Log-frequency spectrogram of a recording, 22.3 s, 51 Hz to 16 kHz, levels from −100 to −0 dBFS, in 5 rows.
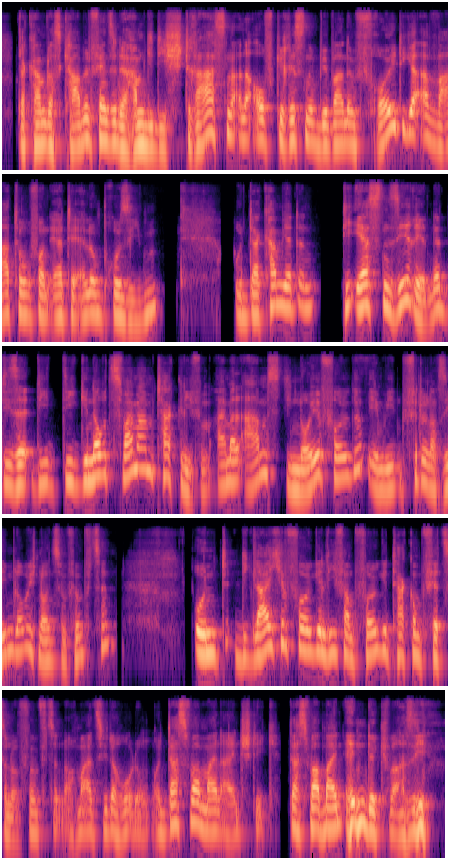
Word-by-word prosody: Da - - 0
kam 125 0 +2
das 120 0 +1
Kabelfernsehen. 135 +2 +2
Da 110 - +4
haben 125 +3 +5
die 115 - +1
die 110 -1 -3
Straßen 155 - +2
alle 145 0 -1
aufgerissen 145 0 +1
und 130 -3 -2
wir 125 0 +1
waren 130 0 +2
in 125 - +1
freudiger 200 - +2
Erwartung 135 -2 -1
von 130 -1 -2
RTL 130 +1 -2
und 135 -2 -1
Pro7. 125 +4 -2 0.8
Und 125 -1 -5
da 135 - +3
kamen 180 +7 0
ja 175 -1 +3
dann 170 0 -6 0.3
die 175 0 -2
ersten 180 0 +5
Serien, 150 - +1
ne? 160 - +1
Diese, 145 -2 +1
die 145 -1 -8
die 155 0 -3
genau 175 +7 +4
zweimal 200 +5 +1
am 225 -3 -3
Tag 190 -4 -3
liefen. 115 -1 -7
Einmal 155 +3 -1
abends 205 +10 -4
die 125 - -7
neue 120 +9 +3
Folge 185 +6 -3
irgendwie 125 -1 -3
19:15 145 -2 -4
glaube 170 +2 -4
ich, 170 - -6
19 120 -2 -4
15. 195 - -8 0.8
Und 155 -1 +5
die 135 -1 -7
gleiche 190 - +2
Folge 180 -5 +2
lief 155 0 -2
am 140 - 0
Folgetag 150 +3 -3
um 155 -4 -2
14:15 120 -2 -5
noch - - -11
mal 125 - -5
als 130 0 -5
Wiederholung. 130 -2 -5
Und 125 +1 -8
das 165 0 +1
war 180 -2 +4
mein 130 -2 0
Einstieg. 110 -2 -7
Das 140 -3 -1
war 145 -1 +7
mein 145 +2 +3
Ende 165 -6 +5
quasi. 125 +5 0
140 Hz, 195 wpm, -24 LUFS, 125-170 Hz, 0.8 s, war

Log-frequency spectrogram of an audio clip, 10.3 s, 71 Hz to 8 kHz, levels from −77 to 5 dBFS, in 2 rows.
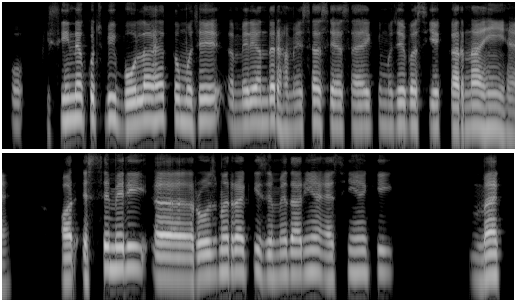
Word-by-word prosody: ओ - - -8 0.2
किसी 180 - -3
ने 195 +1 +4
कुछ 185 -1 -3
भी 190 - +2
बोला 165 +3 +4
है 185 +1 +3
तो 180 - +1
मुझे 175 +1 0
मेरे 155 +3 +1
अंदर 170 +1 +1
हमेशा 145 +3 -3
से 160 -1 -3
ऐसा 150 0 -5
है 150 0 0
कि 150 +2 -17
मुझे 155 +1 -2
बस 155 0 -1
ये 150 - +1
करना 145 +1 +2
ही 140 -1 +1
है। 120 -2 -7 0.5
और 140 0 +2
इससे 145 +7 0
मेरी 195 +1 +3
अ, 150 - -3 0.4
रोज़मर्रा 170 +4 +2
की 175 +1 -5
ज़िम्मेदारियाँ 165 +3 -1
ऐसी 150 +4 -5
हैं 175 0 -2
कि 175 0 -8 0.8
मैं 150 +3 +3
160 Hz, 195 wpm, -23 LUFS, 150-175 Hz, 0.8 s, ने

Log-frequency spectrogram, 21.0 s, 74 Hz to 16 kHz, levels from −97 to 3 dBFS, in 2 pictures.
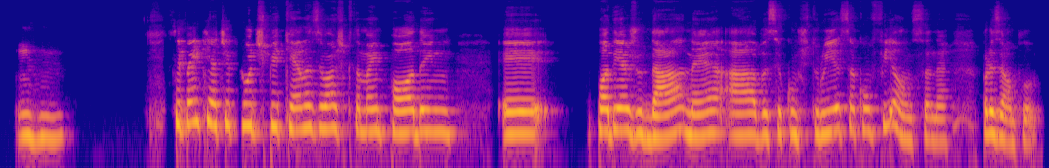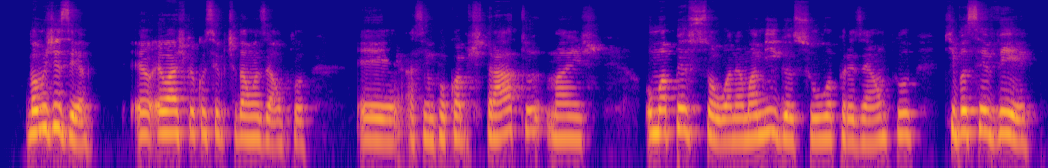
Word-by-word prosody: Uhum. 200 -1 -2 1.1
Se 315 - +5
bem 305 +2 +2
que 325 +1 +2
atitudes 290 -3 +2
pequenas, 270 -2 +1
eu 265 - +5
acho 260 -1 -1
que 235 - -21
também 245 -1 0
podem, 235 0 +2 0.4
eh, 225 - +3 0.4
podem 245 0 +6
ajudar, 220 0 +3
né, 220 +1 +1
a 215 0 0
você 215 +1 -1
construir 220 +1 -1
essa 255 -1 -2
confiança, 235 -7 -3
né. 180 -1 -6 0.3
Por 225 - +2
exemplo, 175 -6 +1 0.3
vamos 235 +4 +6
dizer: 205 -11 +2 0.4
eu - - -1
eu 230 - +4
acho 225 0 +2
que 230 - -7
eu 225 - -2
consigo 220 -1 -5
te 220 -2 -16
dar 200 - -1
um 195 0 -1
exemplo, 170 -2 -7 0.5
eh, 180 -1 -1
assim 185 +1 -7
um 180 - -4
pouco 195 +1 -4
abstrato, 215 +5 -5
mas 195 -2 -5 0.6
uma 235 +2 +2
pessoa, 230 -8 0
né, 185 - -3
uma 190 +1 -1
amiga 205 -2 0
sua, 185 +1 -3
por 190 -1 -5
exemplo, 185 +4 -4 0.3
que 240 - -2
você 235 +1 +4
vê 215 -5 +2
220 Hz, 150 wpm, -22 LUFS, 195-240 Hz, 1.1 s, podem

